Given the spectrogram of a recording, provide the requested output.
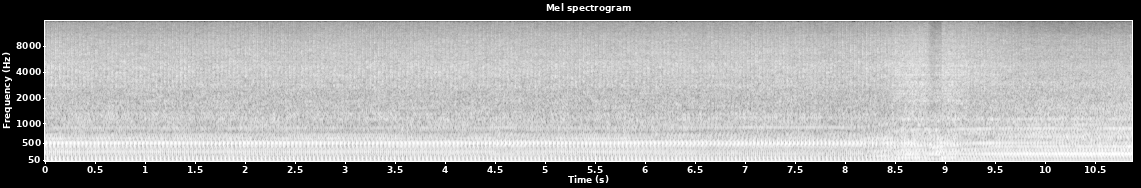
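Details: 40-year-old Lincoln Weldanpower 150 engine-driven welder, rope started, welding at full output: small engine drones evenly, then dips and settles as the weld load comes on; steady governor, runs healthy.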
